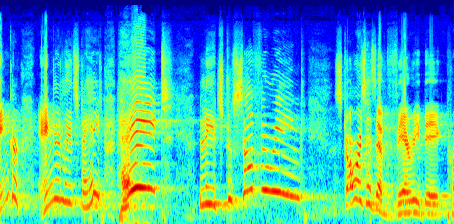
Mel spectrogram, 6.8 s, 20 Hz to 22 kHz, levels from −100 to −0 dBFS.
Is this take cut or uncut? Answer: uncut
